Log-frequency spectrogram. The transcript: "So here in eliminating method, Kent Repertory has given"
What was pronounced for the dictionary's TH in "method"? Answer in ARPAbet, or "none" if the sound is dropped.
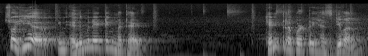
T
